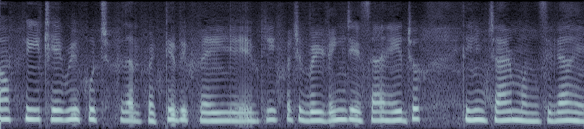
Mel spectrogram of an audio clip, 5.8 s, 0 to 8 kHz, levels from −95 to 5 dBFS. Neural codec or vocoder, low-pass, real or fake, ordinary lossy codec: codec, 16 kHz, 1 kbps, FunCodec, trained on LibriTTS, 50 frames a second; none; fake; none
